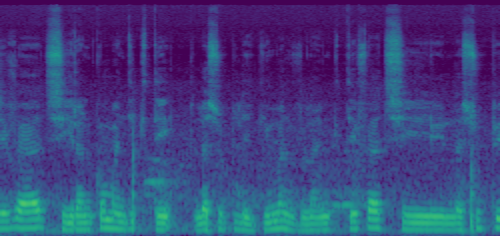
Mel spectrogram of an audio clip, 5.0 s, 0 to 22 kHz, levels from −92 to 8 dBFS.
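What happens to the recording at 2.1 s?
Nothing goes wrong at 2.1 s; the speech carries on intact through that moment, with no dropout, click or distortion.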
